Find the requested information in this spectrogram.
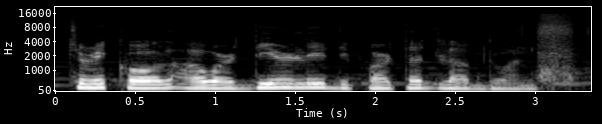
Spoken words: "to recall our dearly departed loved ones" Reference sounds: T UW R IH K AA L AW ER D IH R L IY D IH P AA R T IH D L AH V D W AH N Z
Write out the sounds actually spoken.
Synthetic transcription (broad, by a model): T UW R IH K AA L AW ER D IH R L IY D IH P AA R T IH D L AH B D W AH N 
